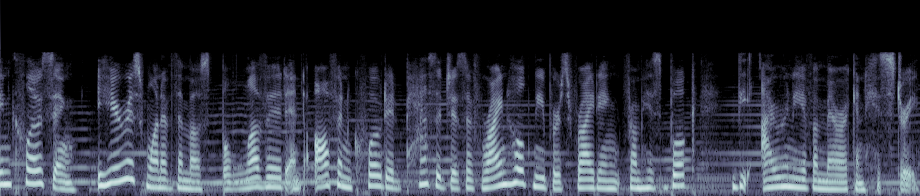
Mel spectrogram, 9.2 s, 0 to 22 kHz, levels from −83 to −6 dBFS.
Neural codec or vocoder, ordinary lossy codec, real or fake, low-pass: none; MP3, 64 kbps; real; 7.2 kHz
